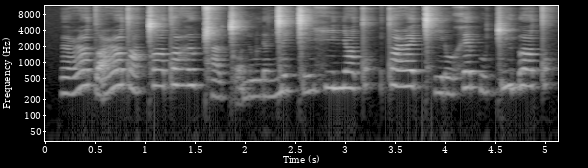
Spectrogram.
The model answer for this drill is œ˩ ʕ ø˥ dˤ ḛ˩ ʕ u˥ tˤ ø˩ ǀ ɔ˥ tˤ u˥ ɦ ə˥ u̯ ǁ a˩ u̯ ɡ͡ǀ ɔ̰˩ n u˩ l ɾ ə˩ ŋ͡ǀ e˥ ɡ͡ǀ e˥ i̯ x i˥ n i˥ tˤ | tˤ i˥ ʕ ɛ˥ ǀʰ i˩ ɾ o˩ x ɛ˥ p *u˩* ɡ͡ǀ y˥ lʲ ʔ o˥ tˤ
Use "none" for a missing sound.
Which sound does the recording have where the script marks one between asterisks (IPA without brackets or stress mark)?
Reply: u˩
